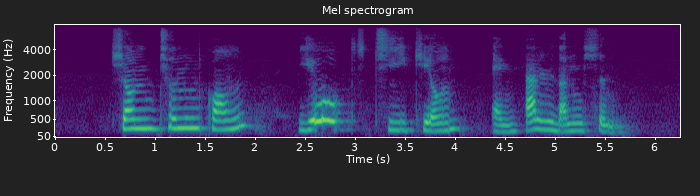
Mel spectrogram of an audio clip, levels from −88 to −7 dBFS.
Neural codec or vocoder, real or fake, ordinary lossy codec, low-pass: codec, 16 kHz, 1 kbps, FunCodec, trained on LibriTTS, 50 frames a second; fake; none; 7.2 kHz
